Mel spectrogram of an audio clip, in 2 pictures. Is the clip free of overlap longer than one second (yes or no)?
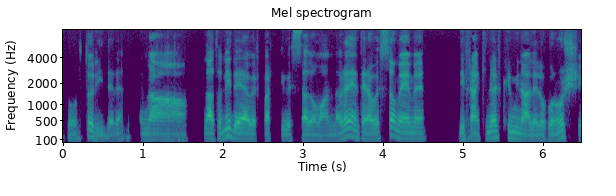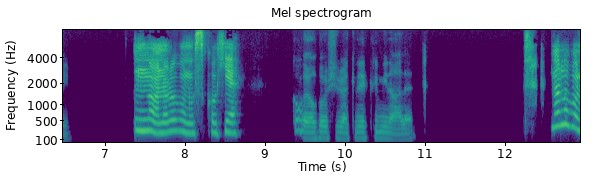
yes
